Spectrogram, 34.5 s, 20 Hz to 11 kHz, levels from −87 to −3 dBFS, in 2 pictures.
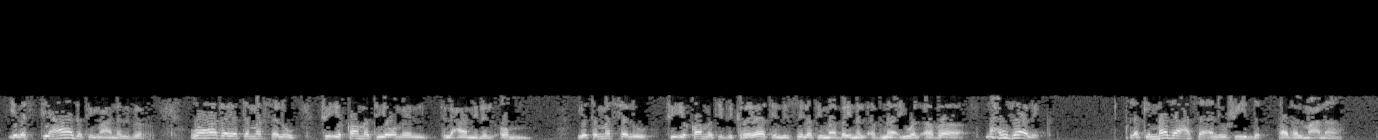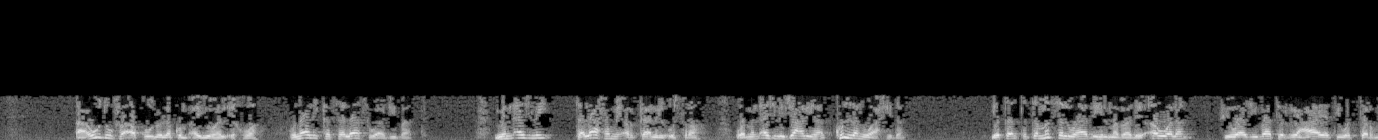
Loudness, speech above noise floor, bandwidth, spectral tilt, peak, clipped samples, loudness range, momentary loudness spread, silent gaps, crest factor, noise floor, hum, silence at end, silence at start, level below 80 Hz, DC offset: -20 LUFS; 30 dB; 3.7 kHz; -11.5 dB/octave; -8 dBFS; under 0.1%; 3 LU; 9 LU; none; 12 dB; -50 dBFS; none; 0 s; 0.1 s; -62 dBFS; 0.2%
